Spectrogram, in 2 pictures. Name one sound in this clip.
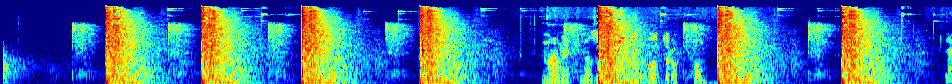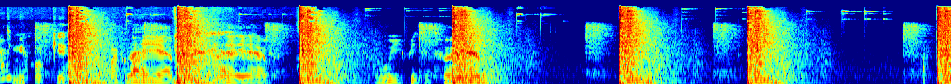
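A rifle fires single loud shots again and again, each ringing out and fading.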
